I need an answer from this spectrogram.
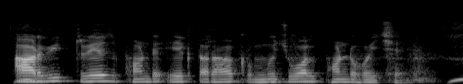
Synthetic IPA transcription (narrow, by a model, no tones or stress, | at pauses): aɾbiʈɾed͡ʒpʰəɳɖekt̪əɾəkmjut͡ʃuəlpʰəɳɖɦojt͡ʃʰɛ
